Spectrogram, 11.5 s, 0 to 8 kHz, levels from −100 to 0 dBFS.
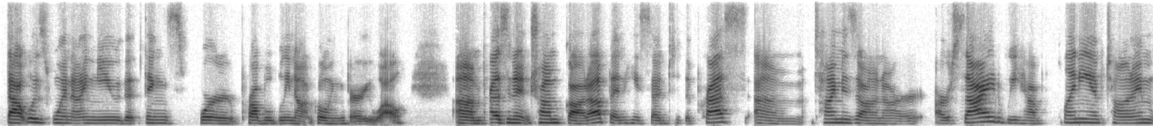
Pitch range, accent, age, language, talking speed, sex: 185-225 Hz, American, 20-39, English, 185 wpm, female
